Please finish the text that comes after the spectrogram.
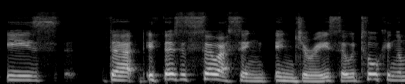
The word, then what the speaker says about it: psoas: Her dog has a psoas injury. It's spelt PSOAS though, so I hope I've said that right. Yep.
